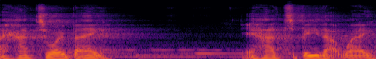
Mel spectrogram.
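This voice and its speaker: The speaker is a man with a moderate pace. Background music plays behind his words. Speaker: poet. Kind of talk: poetry reading. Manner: emotional.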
